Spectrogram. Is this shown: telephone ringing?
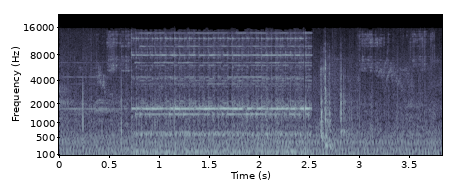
yes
